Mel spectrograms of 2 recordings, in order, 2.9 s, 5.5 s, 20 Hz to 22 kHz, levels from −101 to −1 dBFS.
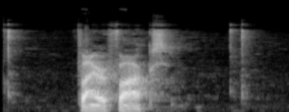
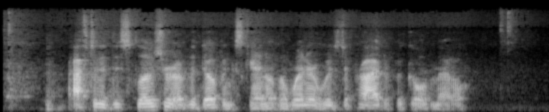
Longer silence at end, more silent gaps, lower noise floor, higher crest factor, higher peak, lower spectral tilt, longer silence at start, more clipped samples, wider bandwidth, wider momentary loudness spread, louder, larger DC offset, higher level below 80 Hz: about the same, 0.45 s vs 0.4 s; neither; first, -70 dBFS vs -51 dBFS; about the same, 20 dB vs 24 dB; about the same, -2 dBFS vs -2 dBFS; about the same, -4 dB/octave vs -4 dB/octave; about the same, 0.05 s vs 0.05 s; neither; second, 9.6 kHz vs 16 kHz; first, 24 LU vs 14 LU; first, -17 LUFS vs -24 LUFS; neither; first, -56 dBFS vs -68 dBFS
